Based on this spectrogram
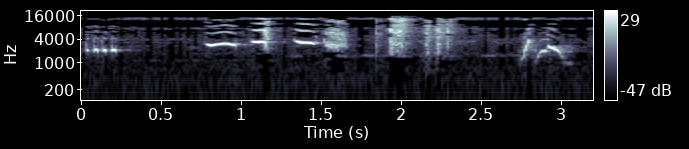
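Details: Oriental magpie-robin song used as a lure to provoke other birds: separate clear whistled notes near 2–4k and short buzzy bursts, with gaps between phrases.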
